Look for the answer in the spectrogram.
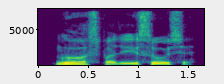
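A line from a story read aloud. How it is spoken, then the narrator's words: Loud exclamation. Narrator (Russian): громко выдохнул профессор Доренский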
